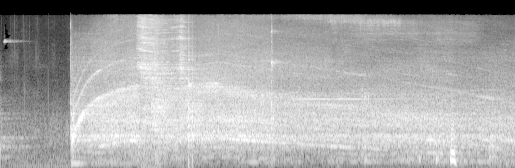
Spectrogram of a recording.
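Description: A power saw whines up to speed and cuts loudly through a board, then winds down.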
